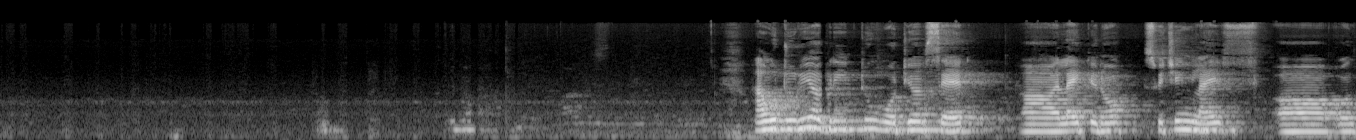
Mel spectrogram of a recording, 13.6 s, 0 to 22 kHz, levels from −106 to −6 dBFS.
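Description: No technical faults can be heard anywhere in this speech recording. Nothing breaks the sound at any point, from its opening moment to its last.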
